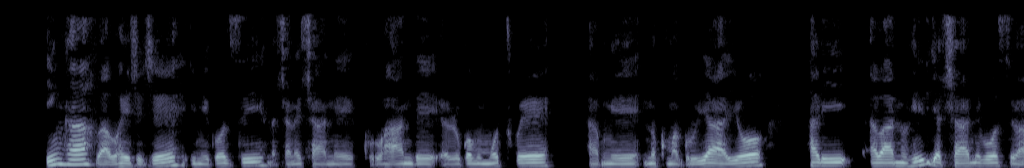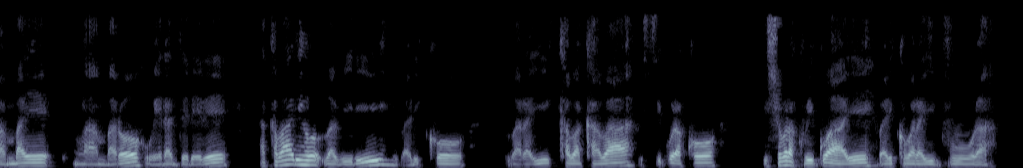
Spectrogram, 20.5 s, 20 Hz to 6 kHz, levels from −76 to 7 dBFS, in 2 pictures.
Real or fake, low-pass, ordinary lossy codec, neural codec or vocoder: real; 5.4 kHz; MP3, 32 kbps; none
